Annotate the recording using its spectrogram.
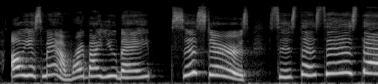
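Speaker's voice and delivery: high-pitched, sing-out mimicry; mock gushing. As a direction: gush in a high voice, stretching the last words. Mimics a gushing reply about seating.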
